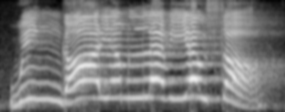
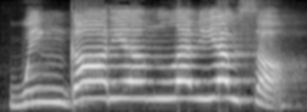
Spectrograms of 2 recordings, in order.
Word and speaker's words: Wingardium Leviosa: the next table wasn't having much more luck wingardium leviosa waving his long arms like a windmill you're saying it wrong harry heard hermione snap it's wingardium leviosa make the gut nice and long you do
